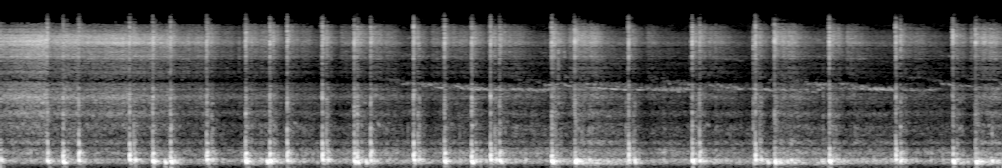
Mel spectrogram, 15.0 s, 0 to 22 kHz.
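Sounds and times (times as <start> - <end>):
fireworks hissing: 0.0 - 15.0
fireworks popping: 0.0 - 15.0.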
